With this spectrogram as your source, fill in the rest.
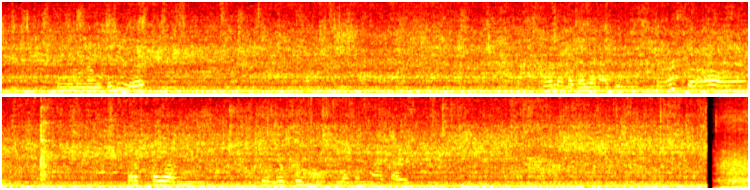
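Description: Chicken sizzles and crackles in hot oil in a frying pan.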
